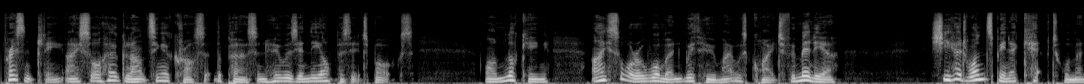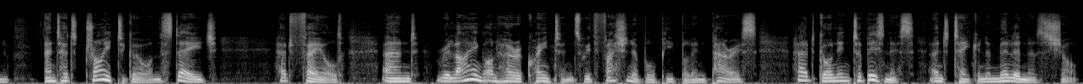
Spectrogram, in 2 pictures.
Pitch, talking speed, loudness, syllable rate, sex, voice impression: 140 Hz, 175 wpm, -19 LUFS, 5.4 syllables/s, male, masculine, adult-like, refreshing, slightly calm, friendly, slightly kind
